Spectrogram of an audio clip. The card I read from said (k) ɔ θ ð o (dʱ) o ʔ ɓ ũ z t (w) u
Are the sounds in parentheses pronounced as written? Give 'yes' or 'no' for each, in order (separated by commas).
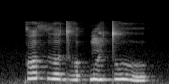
yes, yes, yes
